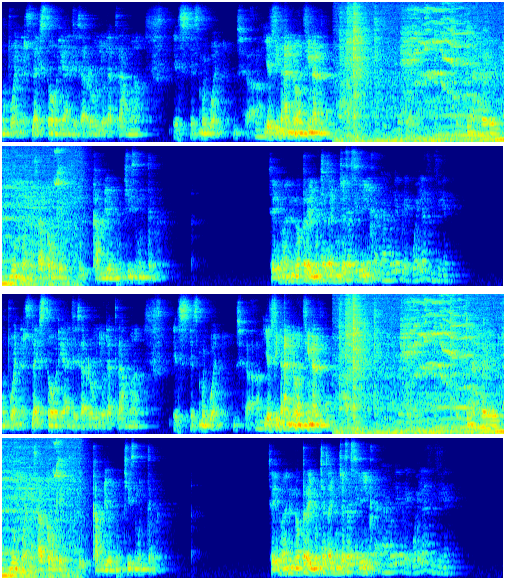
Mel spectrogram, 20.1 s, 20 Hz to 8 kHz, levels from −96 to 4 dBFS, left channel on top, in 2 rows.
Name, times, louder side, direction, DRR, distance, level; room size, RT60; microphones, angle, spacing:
voice 1, 0.0-3.2 3.4-6.4 9.1-11.3 11.6-13.1 15.4-17.4, right 2 dB, 35° right, 2 dB, 0.4 m, -33 dB
voice 2, 5.0-7.2 7.5-8.4 16.1-18.9, left 1 dB, 55° left, -2 dB, 0.8 m, -44 dB
sound 1, 6.6-11.6, right 2 dB, 70° right, 0.8 m, -34 dB
4.7 x 2.3 x 2.5 m, 0.85 s
head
